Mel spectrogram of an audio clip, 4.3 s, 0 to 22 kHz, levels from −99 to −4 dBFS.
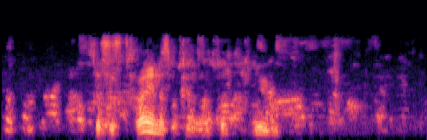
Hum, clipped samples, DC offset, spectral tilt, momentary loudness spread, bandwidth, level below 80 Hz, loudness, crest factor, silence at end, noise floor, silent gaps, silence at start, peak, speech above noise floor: none; under 0.1%; under 0.1%; -3 dB/octave; 23 LU; 8 kHz; -70 dBFS; -24 LUFS; 22 dB; 0.4 s; -44 dBFS; none; 0.05 s; -4 dBFS; 22 dB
